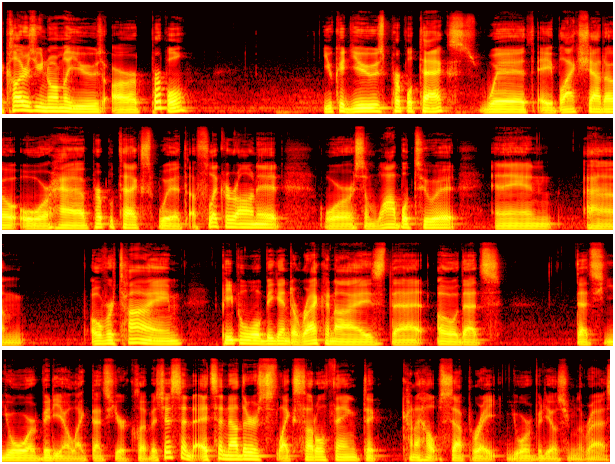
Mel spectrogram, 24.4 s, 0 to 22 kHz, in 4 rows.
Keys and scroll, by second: 0.0-2.4 typing, 18.5-22.2 typing, 22.7 ctrl+z, 23.3-24.4 typing.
